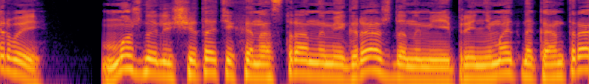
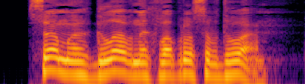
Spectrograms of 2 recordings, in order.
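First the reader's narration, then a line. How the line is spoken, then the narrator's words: Plain. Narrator (Russian): сказал Сергей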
